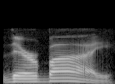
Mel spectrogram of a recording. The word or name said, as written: thereby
